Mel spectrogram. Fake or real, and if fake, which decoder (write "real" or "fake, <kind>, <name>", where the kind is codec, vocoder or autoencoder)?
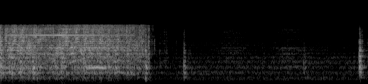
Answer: real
